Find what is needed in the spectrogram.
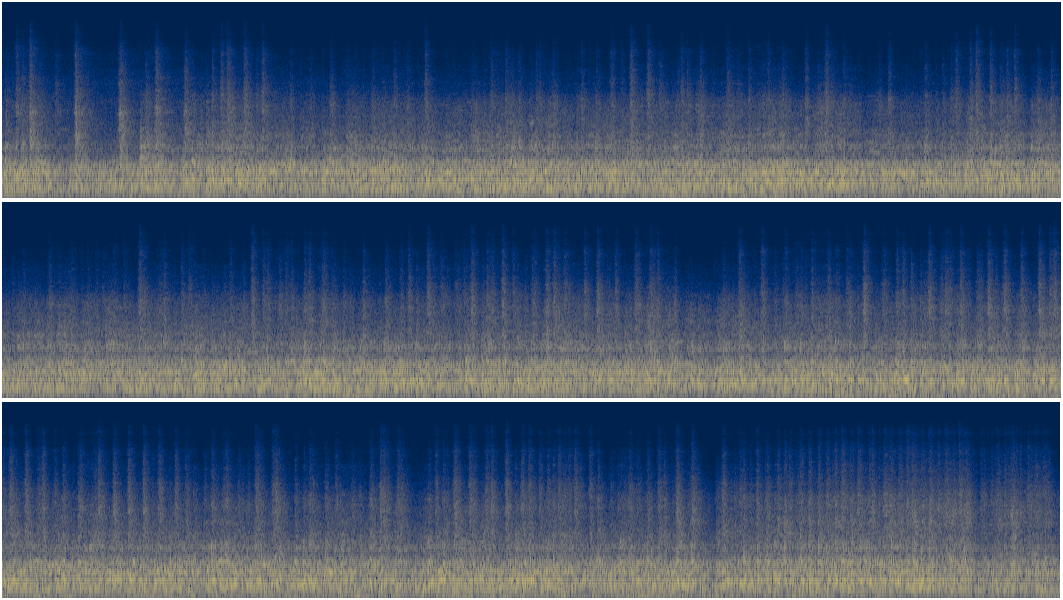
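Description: Bolliger & Mabillard dive coaster train climbing its chain lift hill: the lift chain runs with a steady, loud clatter, with sharp clicks all through it, thicker at the start and near the end.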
